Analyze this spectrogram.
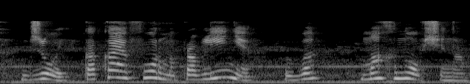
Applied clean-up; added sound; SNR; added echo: none; none; none; none.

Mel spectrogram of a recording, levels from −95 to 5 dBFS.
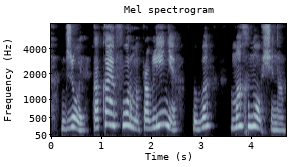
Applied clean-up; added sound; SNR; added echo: neural mask model Resemble Enhance denoiser.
